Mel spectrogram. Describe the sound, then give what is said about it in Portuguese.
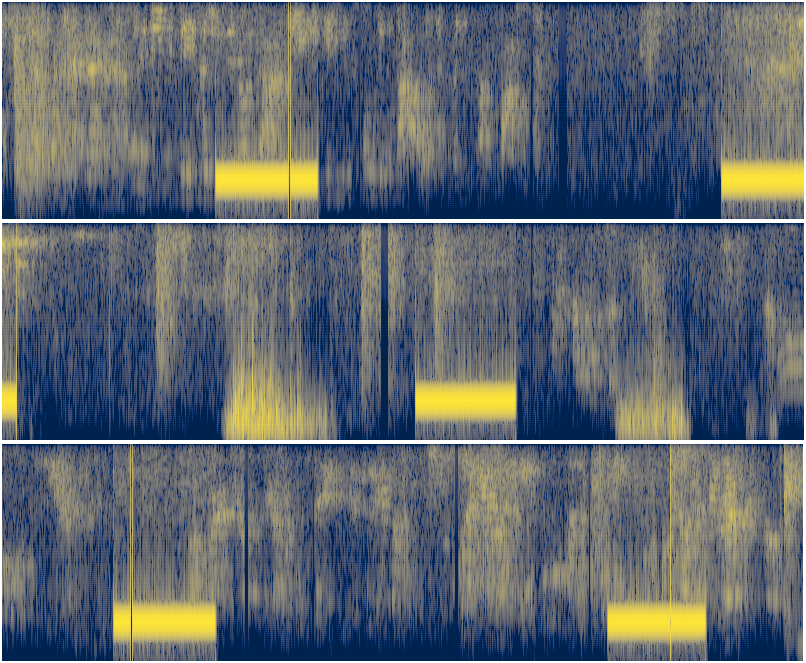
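A telephone rings out unanswered: five long, steady beeps of equal pitch repeat at regular intervals, with people talking quietly in the gaps between them. “Não tô pensando, tô ligando. Ah. Tá chamando, menina. Não chama, não atende.”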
